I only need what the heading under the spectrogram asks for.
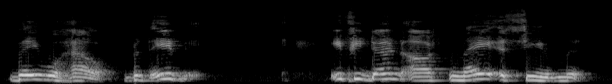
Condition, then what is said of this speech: Cerebral palsy. I have cerebral palsy, which is pretty mild. It affects my speech a bit, my balance a little bit, and my hand control.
